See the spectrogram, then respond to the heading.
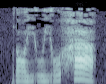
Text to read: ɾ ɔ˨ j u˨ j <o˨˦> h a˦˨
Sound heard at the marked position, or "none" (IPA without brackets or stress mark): o˨˦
